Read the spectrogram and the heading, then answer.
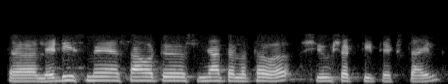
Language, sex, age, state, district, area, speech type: Sindhi, male, 30-45, Gujarat, Junagadh, rural, conversation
